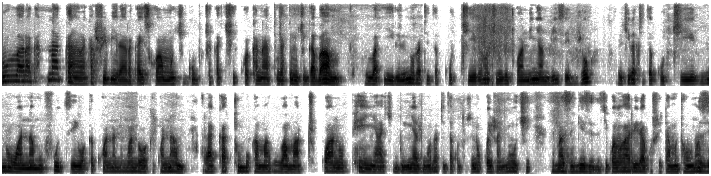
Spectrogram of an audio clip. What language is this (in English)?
Shona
